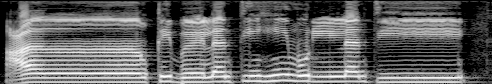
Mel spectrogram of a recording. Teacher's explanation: آگے عن قبلتہم التی، یہاں نون ساکن ہے اور نون ساکن کے بعد کیا ہو رہا ہے؟ قاف آ رہا ہے، تو آپ نے یہاں پر اخفا کرنا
